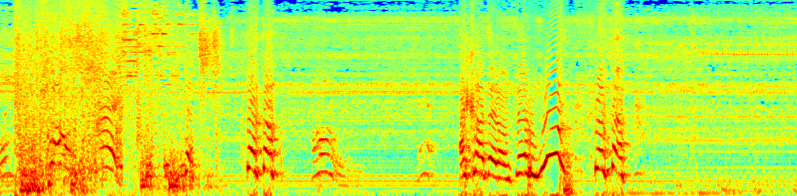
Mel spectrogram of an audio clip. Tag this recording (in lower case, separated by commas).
pop, explosion, speech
